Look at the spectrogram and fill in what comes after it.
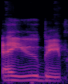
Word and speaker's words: AUB: In 2015, he helped set up the Athlete Microbiome Bank, or AUB, pronounced like orb, which aims to use to have harvested from feces to help improve athletes' performance and overall health.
